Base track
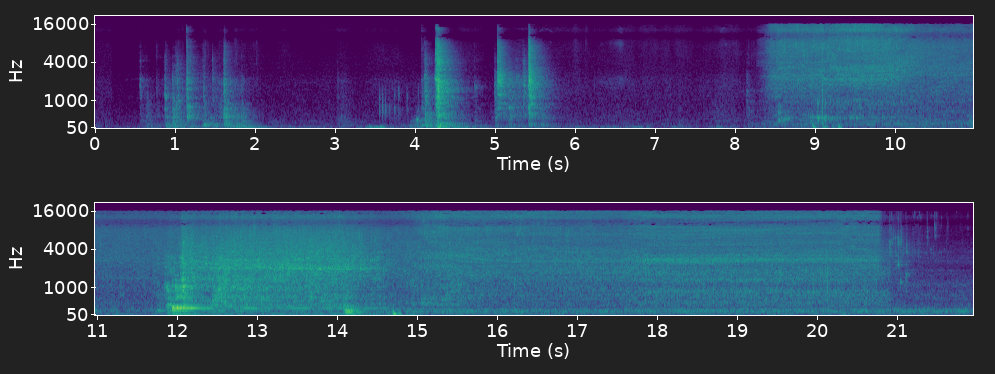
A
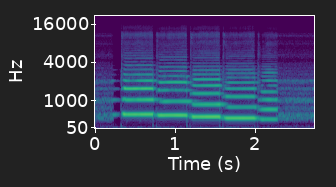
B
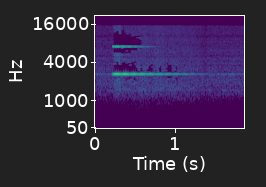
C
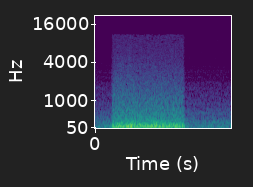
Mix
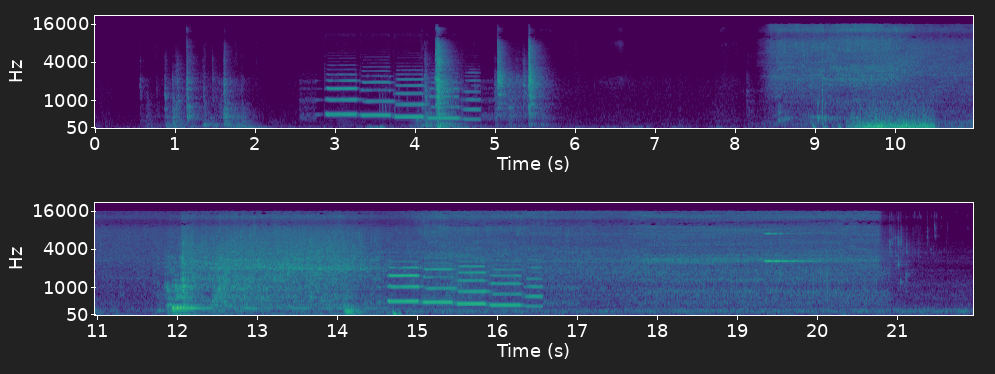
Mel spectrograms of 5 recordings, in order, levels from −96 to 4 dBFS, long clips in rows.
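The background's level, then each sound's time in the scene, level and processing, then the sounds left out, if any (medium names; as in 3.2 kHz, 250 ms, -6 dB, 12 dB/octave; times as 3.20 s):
base track -9 dB
2.54 s: add A -17.5 dB, fades 0.02 s
9.38 s: add C -13.5 dB + swell ahead of each attack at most 65 dB/s
14.29 s: add A -7.5 dB + high-pass 420 Hz
19.12 s: add B -7 dB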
